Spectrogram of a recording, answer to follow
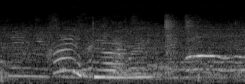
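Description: Toddler's wordless vocalizing: a call that rises and falls, then settles into a held note, with a higher note starting near the end.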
